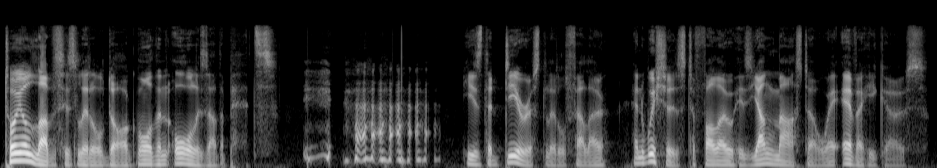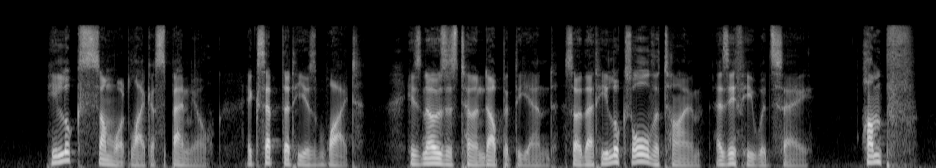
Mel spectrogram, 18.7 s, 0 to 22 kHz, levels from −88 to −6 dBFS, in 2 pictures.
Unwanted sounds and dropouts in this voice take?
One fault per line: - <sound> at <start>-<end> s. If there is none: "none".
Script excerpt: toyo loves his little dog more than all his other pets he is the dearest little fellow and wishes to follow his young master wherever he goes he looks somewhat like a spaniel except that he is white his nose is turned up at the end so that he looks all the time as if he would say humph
- laugh at 3.0-4.4 s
